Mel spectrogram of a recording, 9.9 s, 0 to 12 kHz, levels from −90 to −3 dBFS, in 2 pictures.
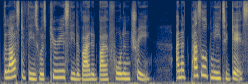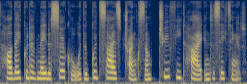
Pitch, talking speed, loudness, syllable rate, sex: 230 Hz, 210 wpm, -18 LUFS, 5.2 syllables/s, female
